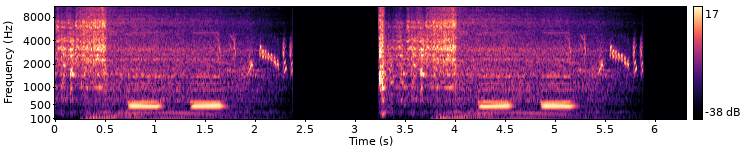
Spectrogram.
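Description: Cartoon car sound effect: an engine running up with two short horn beeps, played twice with about a second of silence between.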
